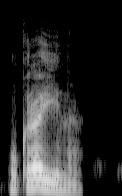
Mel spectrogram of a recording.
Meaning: Ukraine (a country in Eastern Europe, bordering on the north shore of the Black Sea)
- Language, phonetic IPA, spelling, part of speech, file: Russian, [ʊkrɐˈinə], Украина, proper noun, Ru-Украина.ogg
